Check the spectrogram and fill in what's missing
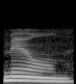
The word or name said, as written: Milne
